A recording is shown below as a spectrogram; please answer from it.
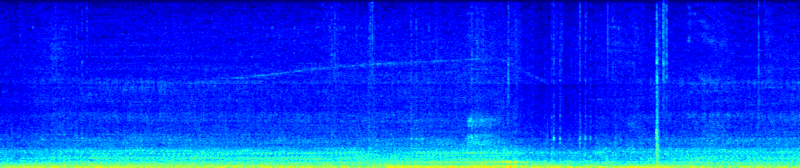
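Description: Steady low rumble of a vehicle running, heard from inside its cab: engine and road noise.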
